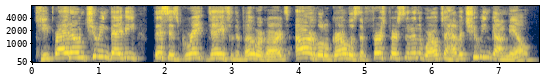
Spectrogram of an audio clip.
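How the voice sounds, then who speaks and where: A man's voice: high-pitched, lively intonation, moderate pace, few pauses, distant mic, voice pushed up. Man doing a hearty, boastful dad, muffled. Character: loud, proud father, a middle-aged man. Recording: muffled lo-fi recording.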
